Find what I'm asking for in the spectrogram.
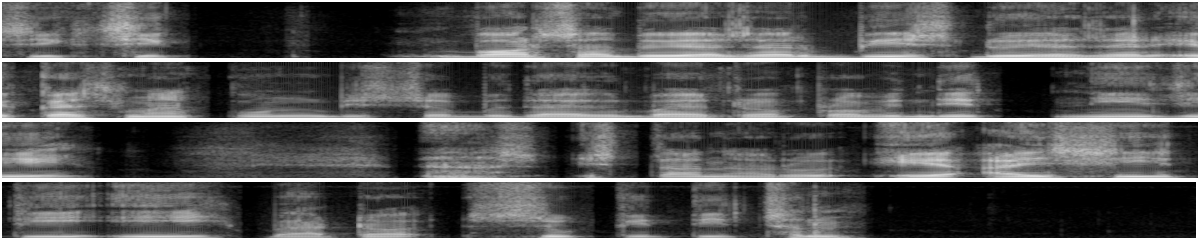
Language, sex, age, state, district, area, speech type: Nepali, male, 60+, West Bengal, Kalimpong, rural, read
